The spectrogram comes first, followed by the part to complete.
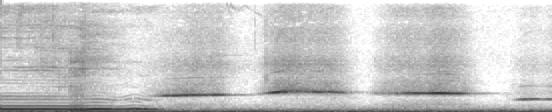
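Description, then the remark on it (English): A short hummed note gives way to a clear whistled tune of four sustained notes, rising then falling, whistled steadily with a soft background hum. “I sang it because I can't whistle.”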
